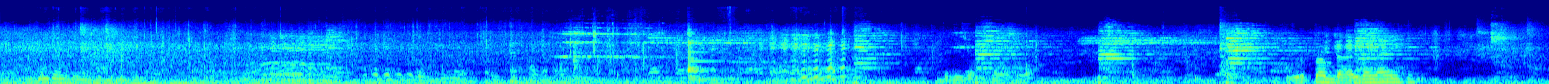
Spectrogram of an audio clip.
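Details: Goats at a goat farm in Ajmer, Rajasthan, India; several wavering, nasal bleats come in short bursts over a steady low engine hum, with Hindi speech throughout.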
